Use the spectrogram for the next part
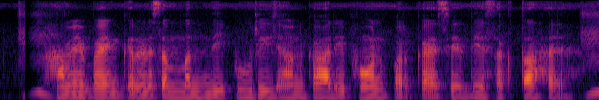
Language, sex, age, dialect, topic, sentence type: Hindi, male, 31-35, Awadhi Bundeli, banking, question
